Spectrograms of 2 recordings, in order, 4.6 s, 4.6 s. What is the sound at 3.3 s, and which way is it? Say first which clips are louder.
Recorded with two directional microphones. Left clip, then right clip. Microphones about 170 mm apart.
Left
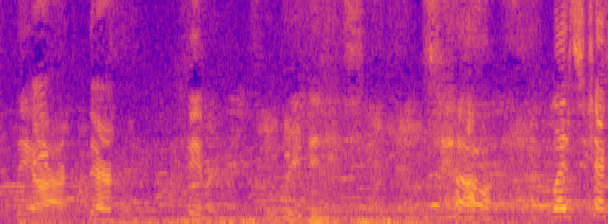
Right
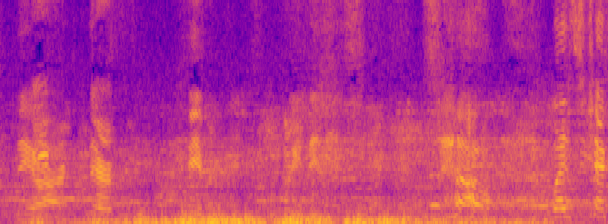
Speech: right 1 dB; 20° left (ahead or behind).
